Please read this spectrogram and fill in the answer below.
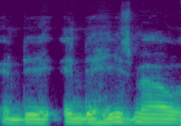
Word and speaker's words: indigenismo: It's progressivism, indigenismo, left-wing nationalism. How do you pronounce that?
